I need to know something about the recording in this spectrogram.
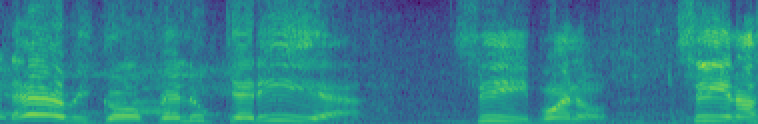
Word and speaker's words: peluquería: Peluquería. There we go. Peluquería.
